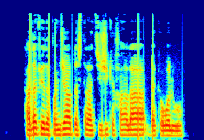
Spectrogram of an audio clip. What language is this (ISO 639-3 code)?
pus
